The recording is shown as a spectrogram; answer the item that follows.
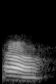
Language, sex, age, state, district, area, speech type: Assamese, female, 60+, Assam, Majuli, rural, conversation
